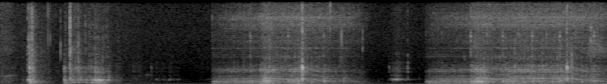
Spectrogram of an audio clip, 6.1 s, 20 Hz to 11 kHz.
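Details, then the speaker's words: Sewing machine motor on a Sailrite Worker B 100-230V power pack, run from a 2000-watt (4000 peak) modified sine wave inverter. The motor whirs in uneven surging bursts and is not powered properly; a wrong-frequency issue is suspected. "clearly not right okay it is not powering that appropriately"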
